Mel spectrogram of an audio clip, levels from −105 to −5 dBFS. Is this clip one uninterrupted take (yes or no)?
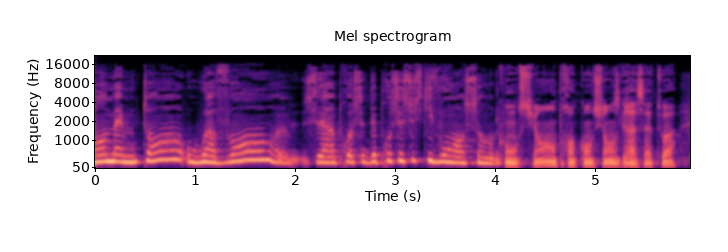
no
